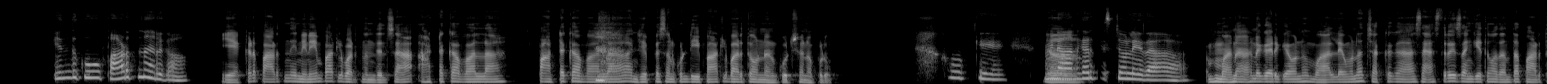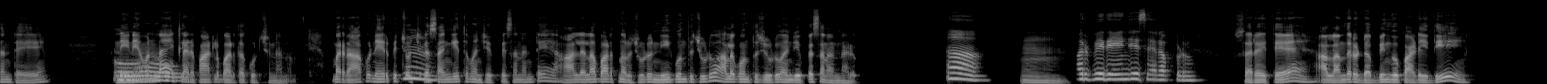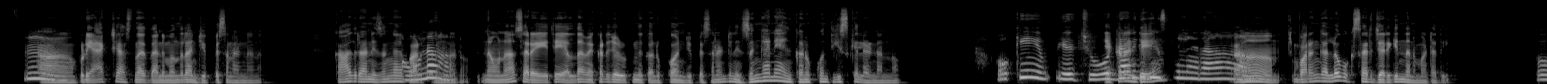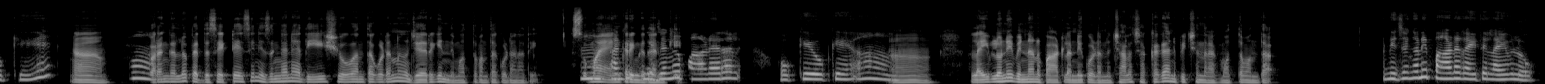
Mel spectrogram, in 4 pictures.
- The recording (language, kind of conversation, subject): Telugu, podcast, ప్రత్యక్ష కార్యక్రమానికి వెళ్లేందుకు మీరు చేసిన ప్రయాణం గురించి ఒక కథ చెప్పగలరా?
- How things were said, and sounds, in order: other background noise; singing: "అట కావాలా? పాట కావాలా?"; laughing while speaking: "మా నాన్నగారికేమోను"; tapping; in English: "యాక్ట్"; in English: "షో"; in English: "యాంకరింగ్"; in English: "లైవ్ లోనే"; in English: "లైవ్‌లో?"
